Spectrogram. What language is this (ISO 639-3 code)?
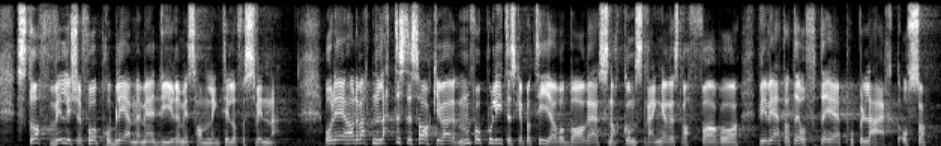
nor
